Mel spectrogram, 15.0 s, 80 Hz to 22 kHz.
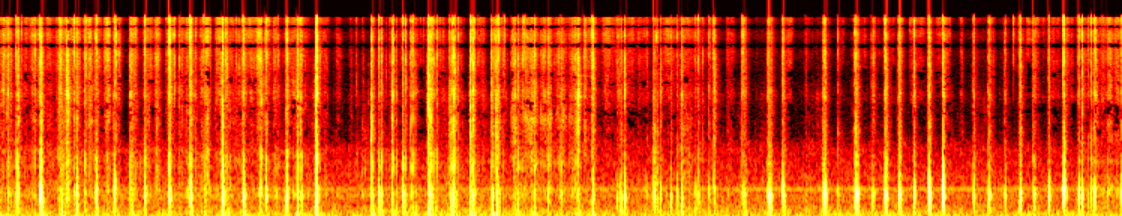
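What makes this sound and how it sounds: A small spiral-bound sketchbook with a glossy printed cardboard cover over a solid stack of paper is tapped and scratched on the cover with fingertips and nails. Quick, dry taps and scratches come in rapid irregular bursts, each dying away almost at once, with a faint steady tone near 440 Hz underneath.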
